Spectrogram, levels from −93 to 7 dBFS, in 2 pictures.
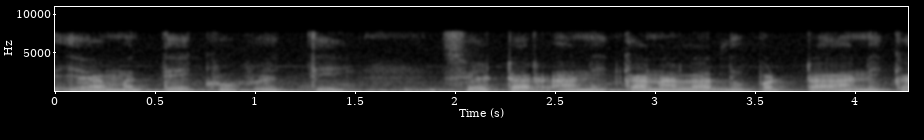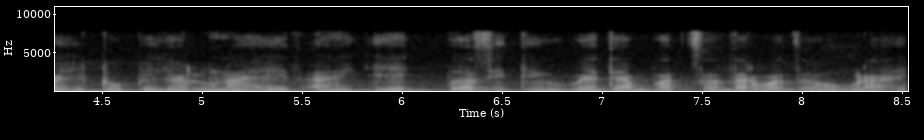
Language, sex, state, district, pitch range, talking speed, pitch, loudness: Marathi, male, Maharashtra, Pune, 115-125 Hz, 160 wpm, 120 Hz, -35 LUFS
